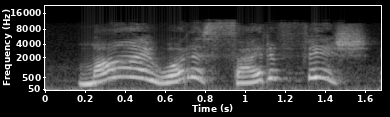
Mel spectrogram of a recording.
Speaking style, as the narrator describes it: exclaimed Mrs

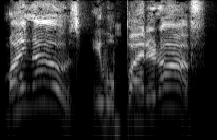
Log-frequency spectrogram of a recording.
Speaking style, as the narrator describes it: cried the hotel man

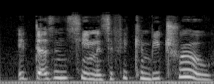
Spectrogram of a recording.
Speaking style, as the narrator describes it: sobbed Cecily

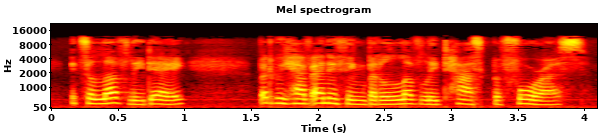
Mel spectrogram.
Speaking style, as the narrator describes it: sighed Diana

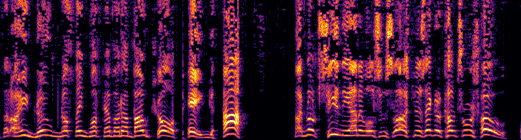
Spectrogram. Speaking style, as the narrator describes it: cried the suffering baronet

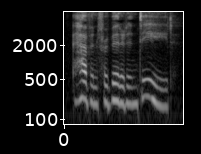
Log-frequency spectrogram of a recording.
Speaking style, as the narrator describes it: she murmured

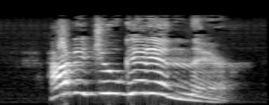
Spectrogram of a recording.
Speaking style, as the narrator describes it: he shouted

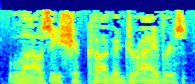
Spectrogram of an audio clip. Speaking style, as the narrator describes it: The old man muttered

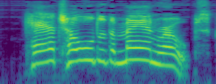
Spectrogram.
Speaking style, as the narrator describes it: cried the last-named worthy

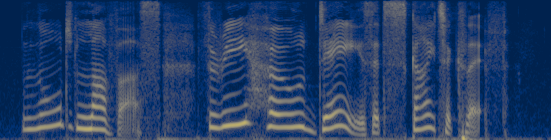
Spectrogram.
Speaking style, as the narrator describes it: Beaufort was saying in his loud, sneering voice

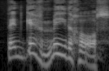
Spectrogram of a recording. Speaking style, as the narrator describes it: I cried, staggering to my feet

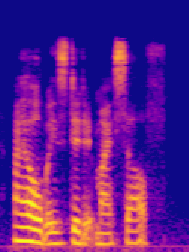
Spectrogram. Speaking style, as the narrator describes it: she added calmly

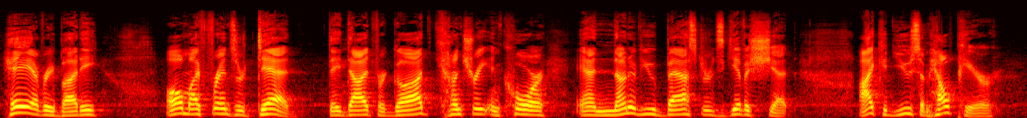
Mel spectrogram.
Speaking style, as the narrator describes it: He yelled out to the world as loud as he could

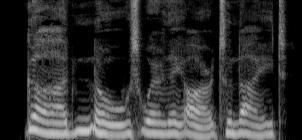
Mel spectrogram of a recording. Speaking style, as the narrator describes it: then repeated, quavering

